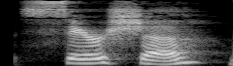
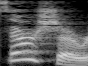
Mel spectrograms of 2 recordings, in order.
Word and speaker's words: Saoirse: And then I'm going to pronounce this as correct as I can. Tell me if I'm right. Saoirse Ronan, who's my favorite. – I think that's right. – It's Saoirse, right? – Saoirse.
